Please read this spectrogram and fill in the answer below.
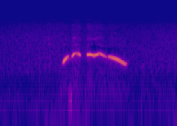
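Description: A person whistling to call a dog: one whistled note, just under a second long, that rises quickly and then slowly falls.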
